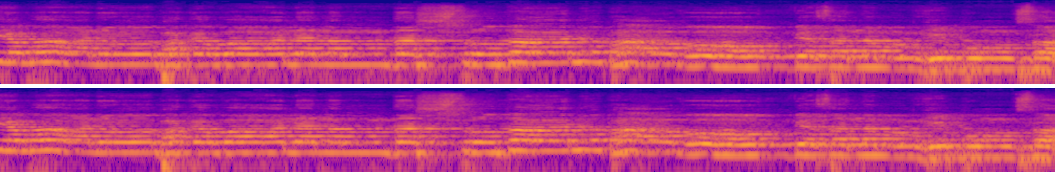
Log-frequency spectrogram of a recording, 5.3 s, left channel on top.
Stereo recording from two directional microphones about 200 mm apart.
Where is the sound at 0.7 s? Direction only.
20° right (ahead or behind).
